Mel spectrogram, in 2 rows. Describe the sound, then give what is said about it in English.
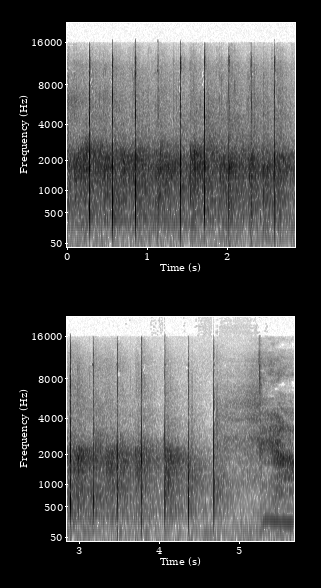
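A crowd applauds a 94th birthday for about four and a half seconds, with one sharp, steady clapper standing out in an even rhythm over the softer wash of hands before it fades out. “Now that deserves a round of applause.”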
